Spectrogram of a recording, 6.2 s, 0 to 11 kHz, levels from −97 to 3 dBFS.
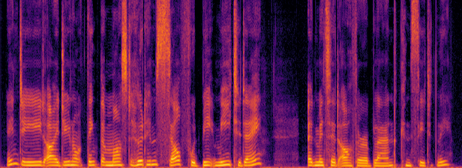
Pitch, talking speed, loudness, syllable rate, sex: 205 Hz, 185 wpm, -17 LUFS, 5.3 syllables/s, female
